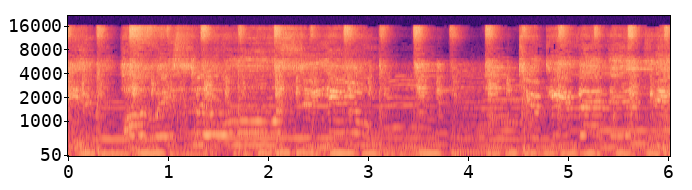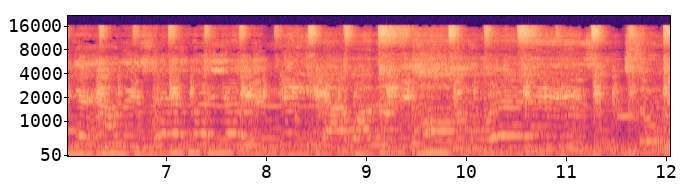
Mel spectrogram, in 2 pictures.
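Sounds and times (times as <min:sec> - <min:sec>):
man singing into microphone: 0:00.0 - 0:03.6, 0:04.4 - 0:12.0
pulsing bass line: 0:00.0 - 0:12.0
reggae band playing: 0:00.0 - 0:12.0.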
